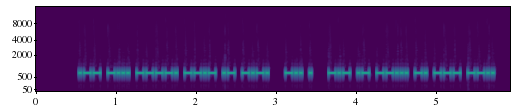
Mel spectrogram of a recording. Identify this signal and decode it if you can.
Morse code, heard as a keyed tone, about 40 wpm, 700 Hz. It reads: WB9QAC DE KA7NOZ
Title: USA Callsign DE Callsign - 6 Characters - 40wpm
